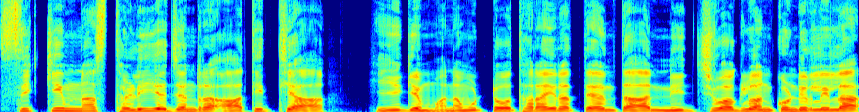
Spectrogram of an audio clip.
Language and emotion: Kannada, surprised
